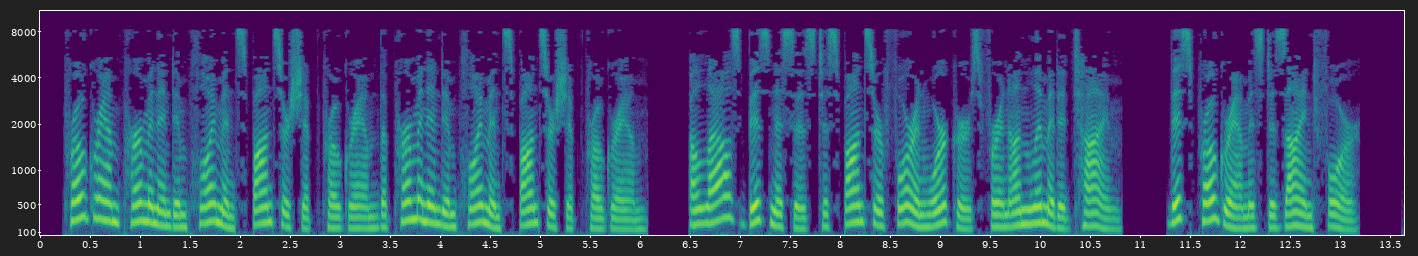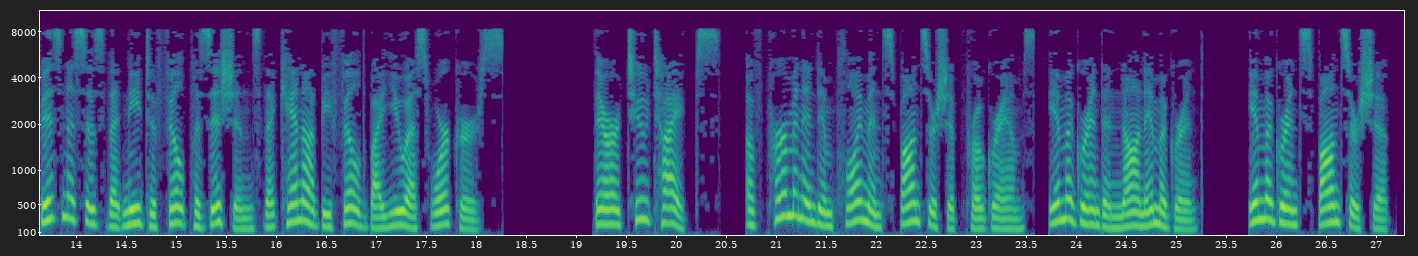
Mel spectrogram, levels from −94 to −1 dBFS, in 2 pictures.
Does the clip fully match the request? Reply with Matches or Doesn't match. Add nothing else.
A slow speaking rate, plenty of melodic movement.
Matches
